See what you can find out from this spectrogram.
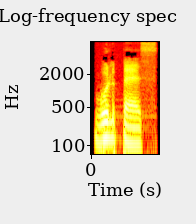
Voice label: "vulpes", Latin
